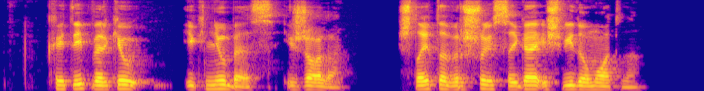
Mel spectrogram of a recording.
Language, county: Lithuanian, Klaipėda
